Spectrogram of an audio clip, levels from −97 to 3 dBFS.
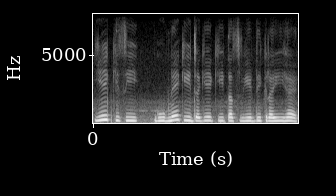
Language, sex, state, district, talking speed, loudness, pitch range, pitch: Hindi, female, Rajasthan, Jaipur, 145 wpm, -13 LUFS, 245-265 Hz, 250 Hz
